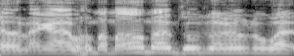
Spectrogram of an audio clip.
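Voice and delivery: high, tearful, mock blubbering through tears. Imitating someone crying at the police station: imitating someone crying. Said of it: "you crying".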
